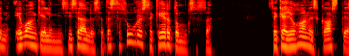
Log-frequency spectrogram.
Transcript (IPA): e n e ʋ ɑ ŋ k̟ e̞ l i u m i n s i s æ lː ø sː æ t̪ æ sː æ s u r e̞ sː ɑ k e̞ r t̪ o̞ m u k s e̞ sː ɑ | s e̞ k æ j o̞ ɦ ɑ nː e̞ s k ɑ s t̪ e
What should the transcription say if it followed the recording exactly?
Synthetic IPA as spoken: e n e ʋ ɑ ŋ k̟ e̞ l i u m i n s i s æ lː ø sː æ t̪ æ sː æ s uː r e̞ sː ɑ k e̞ r t̪ o̞ m u k s e̞ sː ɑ | s e̞ k æ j o̞ ɦ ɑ nː e̞ s k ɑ s t̪ e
